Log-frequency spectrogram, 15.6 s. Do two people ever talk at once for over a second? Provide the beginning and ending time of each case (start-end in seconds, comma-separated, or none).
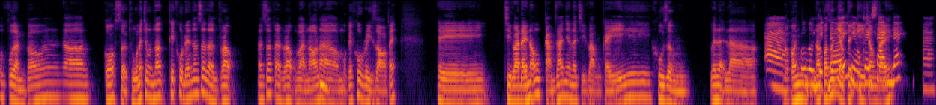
13.0-14.9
